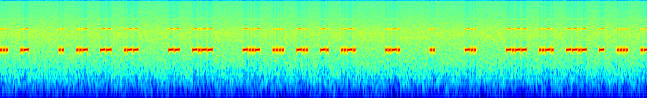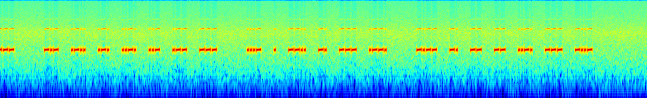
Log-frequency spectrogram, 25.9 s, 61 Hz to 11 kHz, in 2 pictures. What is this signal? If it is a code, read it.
Morse code, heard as a keyed tone, machine-sent, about 39 wpm, spaced as for 23 wpm, 800 Hz. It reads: … IUMW MY XHDNF F I D YFQTHJ KLRFUWO VEZNOP YNMMFOX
